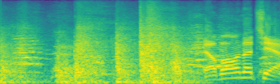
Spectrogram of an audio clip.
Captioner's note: footsteps plodding; blows thudding; body thudding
